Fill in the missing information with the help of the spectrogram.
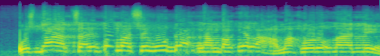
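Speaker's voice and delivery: mock carefree youth brushing off death; lightly voiced cocky young man; young man boasting. Quoted young man boasting to preacher.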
